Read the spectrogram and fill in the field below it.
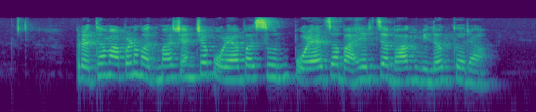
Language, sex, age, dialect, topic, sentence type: Marathi, female, 41-45, Standard Marathi, agriculture, statement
